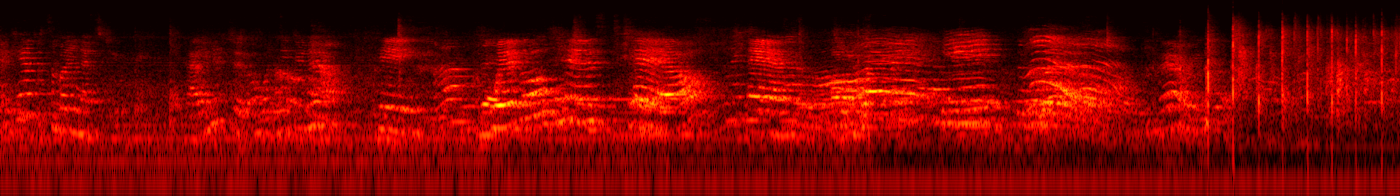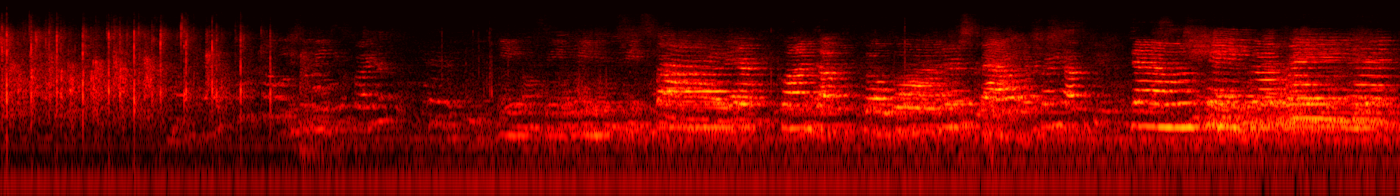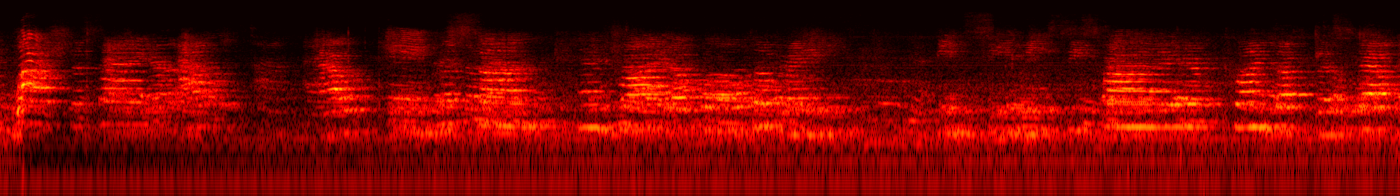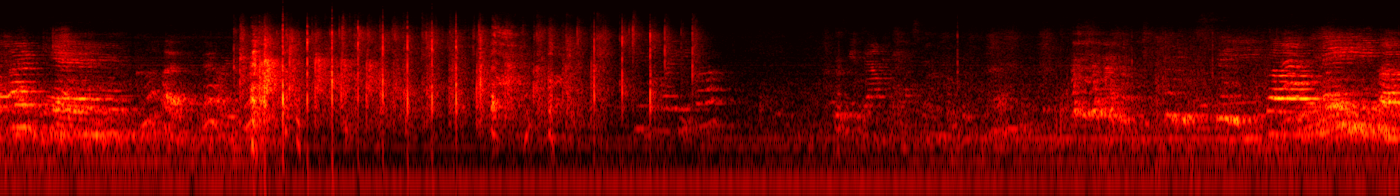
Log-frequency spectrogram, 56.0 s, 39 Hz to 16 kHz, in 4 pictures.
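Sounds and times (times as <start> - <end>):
young children singing: 4.2 - 11.5, 18.9 - 43.4, 52.7 - 56.0
hand clapping: 11.8 - 17.1, 44.3 - 49.1.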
